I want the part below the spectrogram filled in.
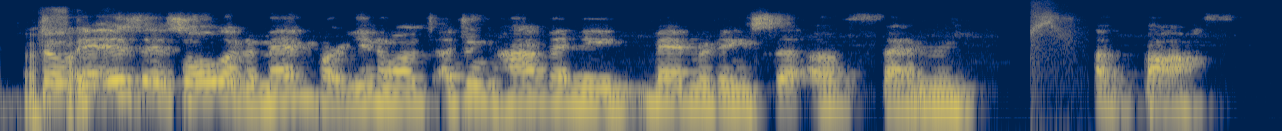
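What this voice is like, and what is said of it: Posh Edinburgh-like Scottish accent. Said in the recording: “You've lost that Fifer accent ... I started off obviously with an English accent, it sounds a bit more like kind of Edinburgh, like posh Scottish”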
